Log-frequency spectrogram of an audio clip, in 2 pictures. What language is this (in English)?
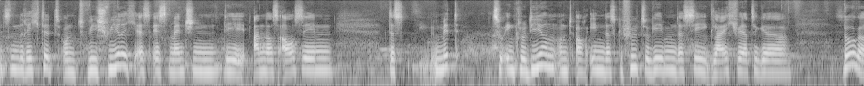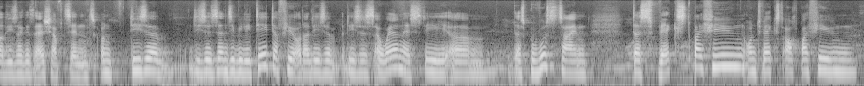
German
